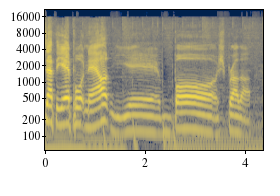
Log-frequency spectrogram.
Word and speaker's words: Bosch: No, it's Bosch. Someone spell it for my brother, probably.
